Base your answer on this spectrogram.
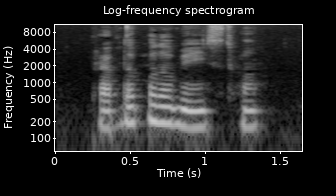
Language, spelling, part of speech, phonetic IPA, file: Polish, prawdopodobieństwo, noun, [ˌpravdɔpɔdɔˈbʲjɛ̇̃j̃stfɔ], LL-Q809 (pol)-prawdopodobieństwo.wav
